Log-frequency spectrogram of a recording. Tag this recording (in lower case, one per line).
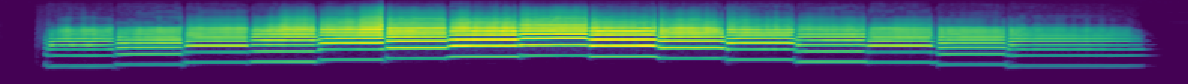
brass instrument
trumpet
music
musical instrument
